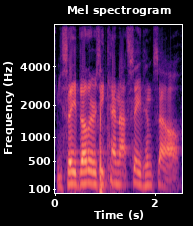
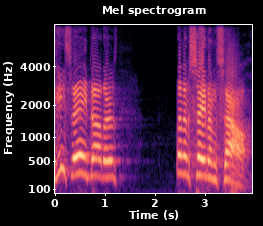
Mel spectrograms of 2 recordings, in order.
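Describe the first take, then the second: First: Said in the usual way. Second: Loud, higher scornful sneer; mocking. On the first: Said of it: "restates plainly". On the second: Priests sneering at Jesus on the cross, loud higher jeer. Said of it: "So they say".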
